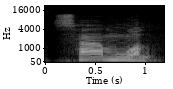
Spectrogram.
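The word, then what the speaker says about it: 삼월: যদি মিউমটা ইউং এর স্থানে চলে যায়, এটার উচ্চারণ হবে সামুয়াল, মার্চ মাস।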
